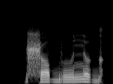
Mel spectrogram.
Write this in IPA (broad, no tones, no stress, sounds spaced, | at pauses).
ʂ ɔ b u n ʊ ɡ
